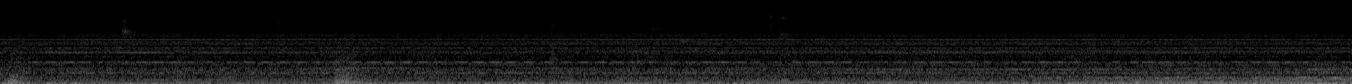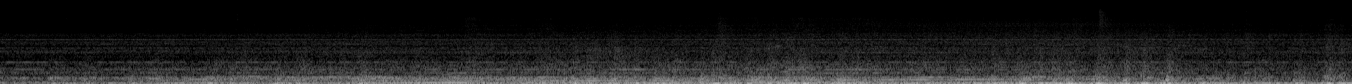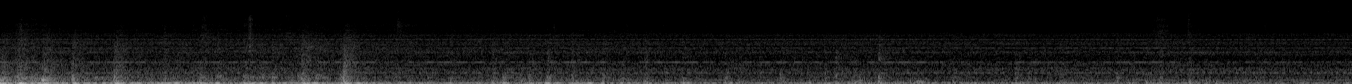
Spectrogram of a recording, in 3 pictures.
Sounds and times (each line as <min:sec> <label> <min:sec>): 0:00.0 train departing towards the end of the recording 0:40.5
0:02.4 another train departing on the background 0:40.5
0:03.3 train doors closing 0:03.8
